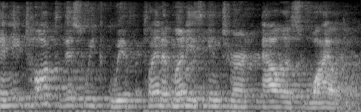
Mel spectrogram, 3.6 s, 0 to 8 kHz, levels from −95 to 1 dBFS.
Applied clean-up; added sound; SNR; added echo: none; none; none; reverberation time 1.2 s.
